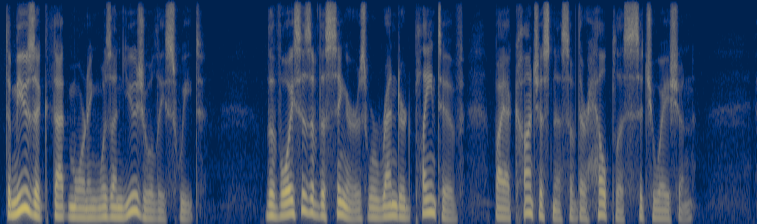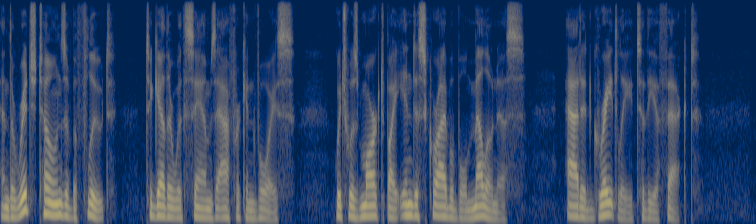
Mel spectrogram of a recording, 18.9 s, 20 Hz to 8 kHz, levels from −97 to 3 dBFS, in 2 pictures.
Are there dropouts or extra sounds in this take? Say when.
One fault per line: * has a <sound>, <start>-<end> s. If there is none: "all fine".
all fine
